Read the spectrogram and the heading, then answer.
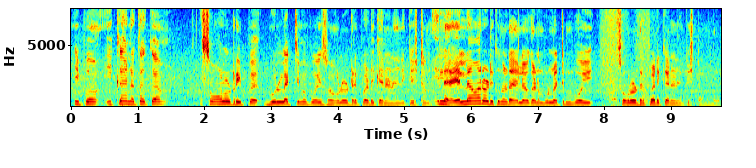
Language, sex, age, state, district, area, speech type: Malayalam, male, 18-30, Kerala, Malappuram, rural, spontaneous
